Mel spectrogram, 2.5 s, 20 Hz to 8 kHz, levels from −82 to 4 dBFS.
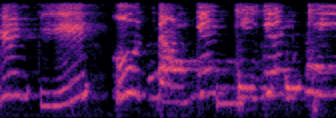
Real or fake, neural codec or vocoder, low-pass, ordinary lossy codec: fake; vocoder, 22.05 kHz, 80 mel bands, HiFi-GAN; 7.2 kHz; none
